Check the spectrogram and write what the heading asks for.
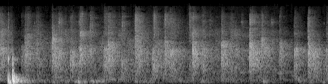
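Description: Audience applause with a steady, regular clapping rhythm, about three claps per second, moderately loud and without any voices over it.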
